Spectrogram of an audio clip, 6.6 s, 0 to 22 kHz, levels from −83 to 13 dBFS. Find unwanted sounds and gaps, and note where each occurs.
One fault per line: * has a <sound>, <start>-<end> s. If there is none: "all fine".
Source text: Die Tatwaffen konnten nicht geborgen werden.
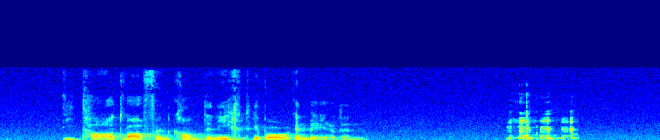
* has a laugh, 5.1-5.8 s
